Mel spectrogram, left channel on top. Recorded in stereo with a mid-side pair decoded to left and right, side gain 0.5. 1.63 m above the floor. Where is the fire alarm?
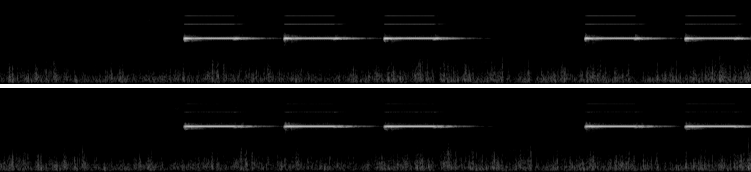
60° left, 4.5 m.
